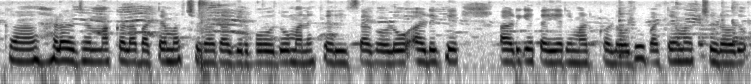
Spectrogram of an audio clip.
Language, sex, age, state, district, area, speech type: Kannada, female, 18-30, Karnataka, Chikkamagaluru, rural, spontaneous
